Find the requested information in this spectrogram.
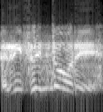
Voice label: bomb success, mood low, speech it; War Thunder

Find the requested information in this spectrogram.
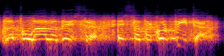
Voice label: right wing, mood med, speech it; War Thunder

